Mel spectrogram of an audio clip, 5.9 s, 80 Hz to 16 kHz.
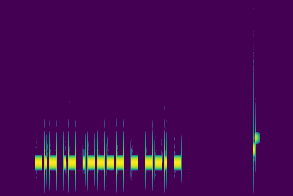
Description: Morse code, heard as a keyed tone, about 25 wpm, 700 Hz. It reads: KA1TGT
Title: USA Call Signs - 6 Characters - 2x Character Spacing - 25wpm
